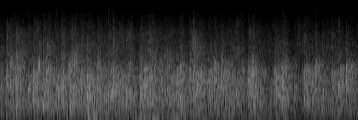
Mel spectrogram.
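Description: An audience applauds steadily, a dense, even wash of many hands clapping at a fairly loud, constant level with no voices standing out.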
